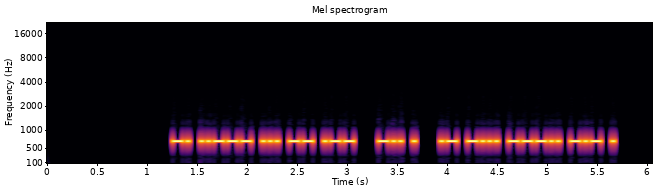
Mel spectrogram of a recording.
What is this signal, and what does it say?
Morse code, heard as a keyed tone, about 36 wpm, 700 Hz. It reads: N2SMW DE AB8KE
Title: USA Callsign DE Callsign - 5 Characters - 35wpm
